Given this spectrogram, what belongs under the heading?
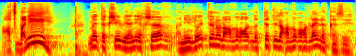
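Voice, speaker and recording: A man's voice: fairly high pitch, animated, a little mellow, slightly rough. A man preaching as a rabbi in a synagogue, telling a story and acting out each character's voice with animation. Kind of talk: sermon storytelling.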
